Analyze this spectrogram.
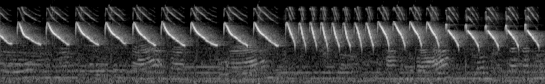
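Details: Canary lure song played to stimulate other canaries to sing, including a canary with kapas tembak filler: loud, clean, descending whistled sweeps about four per second, then a faster trill of similar notes after about three seconds.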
